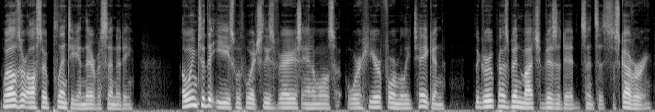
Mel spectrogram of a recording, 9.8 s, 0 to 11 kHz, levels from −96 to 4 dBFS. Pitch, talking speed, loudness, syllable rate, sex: 135 Hz, 175 wpm, -18 LUFS, 6.1 syllables/s, male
